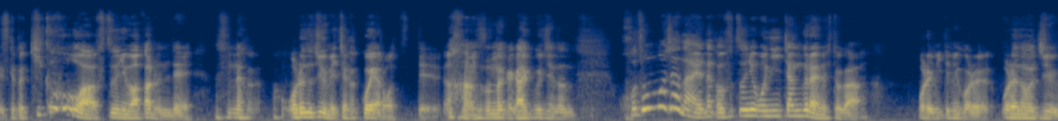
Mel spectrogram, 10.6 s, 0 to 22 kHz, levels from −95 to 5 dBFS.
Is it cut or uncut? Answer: uncut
